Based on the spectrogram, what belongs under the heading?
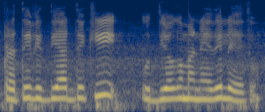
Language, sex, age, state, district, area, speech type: Telugu, female, 18-30, Andhra Pradesh, Visakhapatnam, rural, spontaneous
